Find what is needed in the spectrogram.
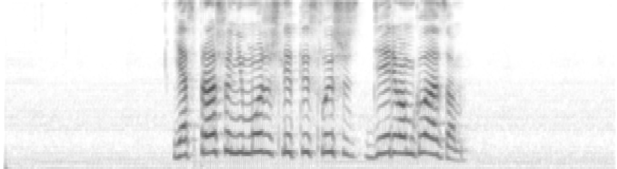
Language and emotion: Russian, angry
